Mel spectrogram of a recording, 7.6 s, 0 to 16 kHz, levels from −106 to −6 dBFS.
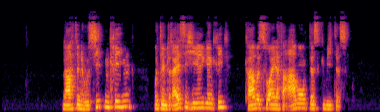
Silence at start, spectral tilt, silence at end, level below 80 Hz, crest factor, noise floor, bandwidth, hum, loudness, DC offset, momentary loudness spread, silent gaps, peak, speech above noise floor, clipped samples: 1.25 s; -6 dB/octave; 0.7 s; -66 dBFS; 20 dB; -88 dBFS; 9.2 kHz; none; -24 LUFS; under 0.1%; 10 LU; none; -6 dBFS; 65 dB; under 0.1%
